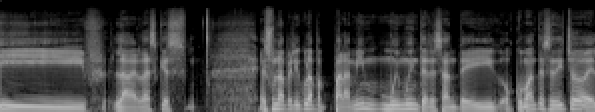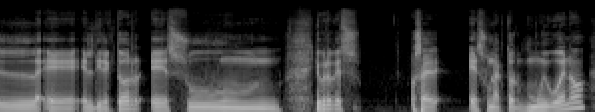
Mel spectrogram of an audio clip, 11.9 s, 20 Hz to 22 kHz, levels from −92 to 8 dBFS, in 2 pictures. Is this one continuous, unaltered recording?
yes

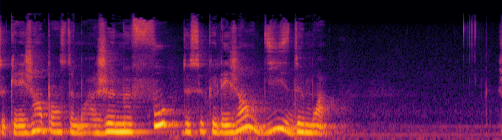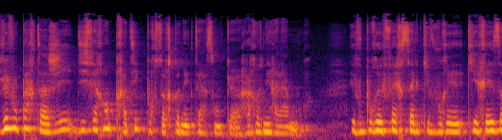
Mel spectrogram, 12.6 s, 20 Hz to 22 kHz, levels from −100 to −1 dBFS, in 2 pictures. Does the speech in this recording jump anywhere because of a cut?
no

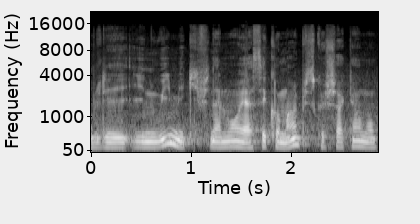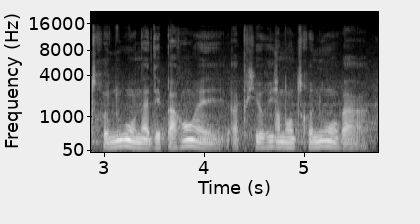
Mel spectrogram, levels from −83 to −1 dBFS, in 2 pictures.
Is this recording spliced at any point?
yes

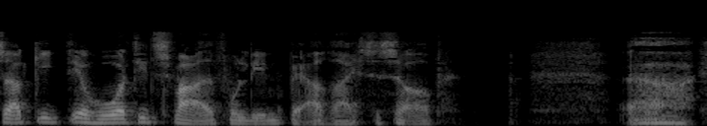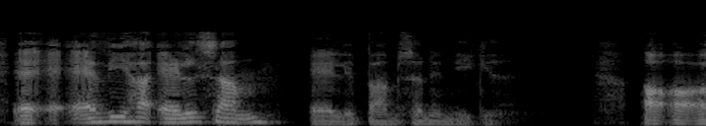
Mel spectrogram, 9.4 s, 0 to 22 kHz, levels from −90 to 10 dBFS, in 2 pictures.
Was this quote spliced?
yes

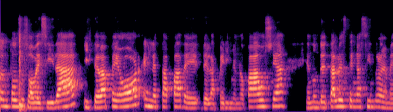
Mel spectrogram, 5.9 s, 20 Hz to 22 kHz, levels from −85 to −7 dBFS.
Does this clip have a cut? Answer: no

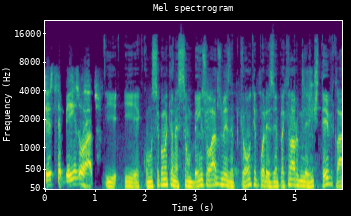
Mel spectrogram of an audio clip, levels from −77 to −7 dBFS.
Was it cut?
yes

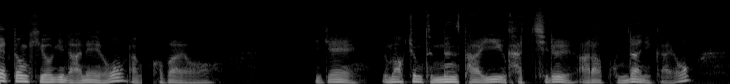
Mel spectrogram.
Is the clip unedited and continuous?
no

